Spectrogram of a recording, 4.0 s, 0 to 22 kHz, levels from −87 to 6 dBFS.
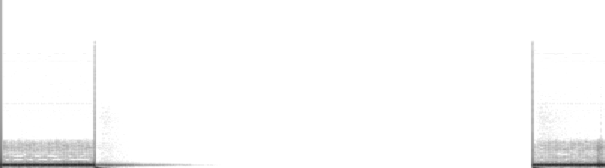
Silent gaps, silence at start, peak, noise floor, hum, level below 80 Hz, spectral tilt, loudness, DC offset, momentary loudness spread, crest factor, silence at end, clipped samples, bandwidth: none; 0 s; -2 dBFS; -90 dBFS; none; -40 dBFS; -8.5 dB/octave; -11 LUFS; under 0.1%; 11 LU; 14 dB; 0 s; under 0.1%; 3.1 kHz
